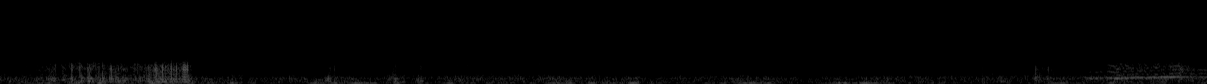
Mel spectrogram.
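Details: Latte, a pet dog, snores while asleep: low rumbling breaths with buzzy rasps at the opening and closing seconds, softer snuffling breathing in between, quiet room.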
